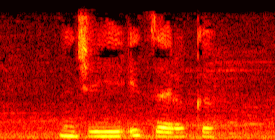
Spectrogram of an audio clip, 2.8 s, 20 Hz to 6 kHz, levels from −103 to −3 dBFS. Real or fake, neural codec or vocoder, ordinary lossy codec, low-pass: real; none; AAC, 32 kbps; 5.4 kHz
